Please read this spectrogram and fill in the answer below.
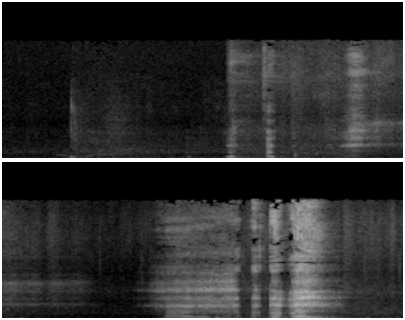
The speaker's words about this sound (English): I'm already clearing my throat. Drives him crazy. When I clear my throat in a microphone.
